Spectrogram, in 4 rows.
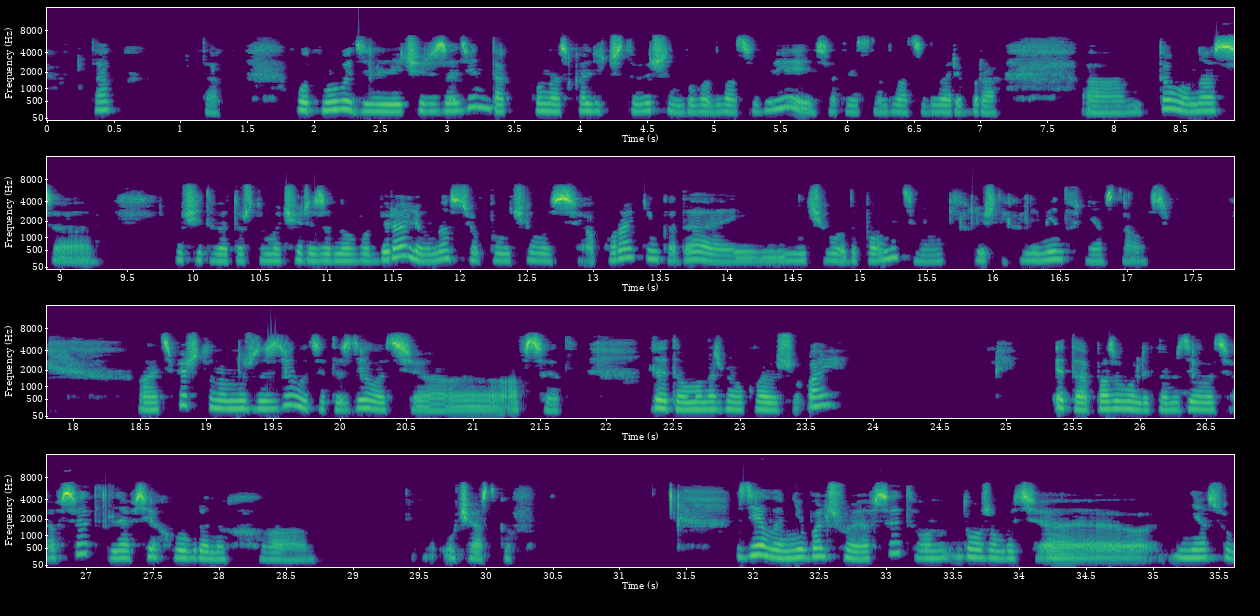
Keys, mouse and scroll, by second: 0.6 middle click, 0.7 right click, 1.4-2.5 middle drag, 2.5 right click, 2.7 middle click, 9.2-10.8 scroll up 1, 10.8 scroll up 1, 11.1-11.5 scroll down 1, 11.5-13.4 middle drag, 15.4-17.1 middle drag, 17.3-20.1 middle drag.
